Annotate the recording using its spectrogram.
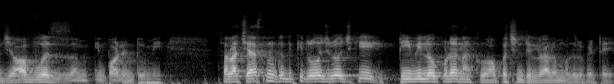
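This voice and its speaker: Here a man talks in an unremarkable speaking voice. His pitch is fairly low, with ordinary pitch variation. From Hyderabad, India; India. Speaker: film actor. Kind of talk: interview. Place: office. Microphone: lapel.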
